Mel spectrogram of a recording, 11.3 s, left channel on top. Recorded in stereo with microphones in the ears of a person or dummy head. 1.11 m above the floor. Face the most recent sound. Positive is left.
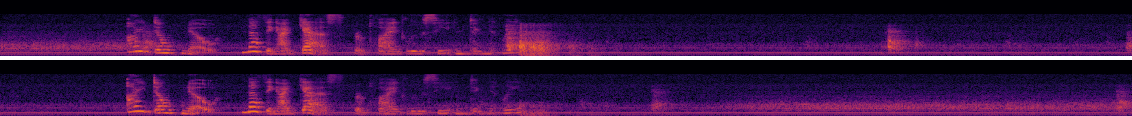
turn(degrees=45)  # may be behind; listen again after turning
